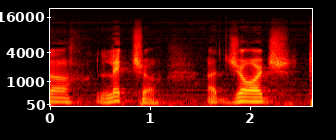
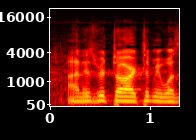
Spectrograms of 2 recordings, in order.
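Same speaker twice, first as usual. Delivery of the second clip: normal talking voice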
